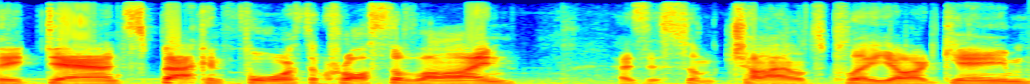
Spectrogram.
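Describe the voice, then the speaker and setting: A man's booming, resonant put-on character voice at medium pitch, raised and projected, at a fairly slow pace. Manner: commanding, solemn.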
